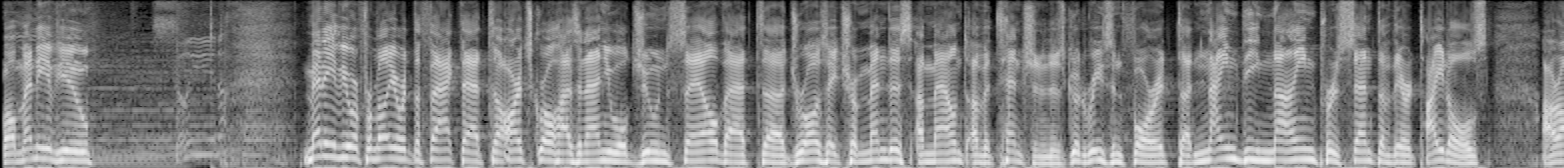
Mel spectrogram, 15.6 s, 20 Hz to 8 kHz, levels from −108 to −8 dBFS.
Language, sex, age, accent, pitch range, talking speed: English, male, 40-59, American, 115-155 Hz, 155 wpm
